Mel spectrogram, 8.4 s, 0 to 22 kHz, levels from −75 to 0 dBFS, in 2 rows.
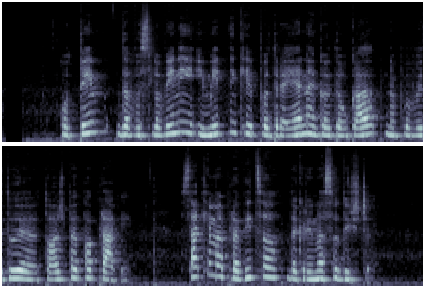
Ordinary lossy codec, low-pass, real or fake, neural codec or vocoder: none; none; real; none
